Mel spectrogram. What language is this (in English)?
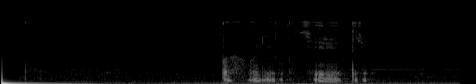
Russian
